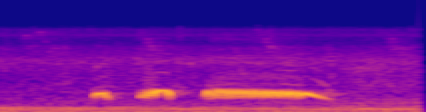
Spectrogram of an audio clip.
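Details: Single phrase from a vocal spotted dove, part of a lure mix with local zebra dove sounds meant to set zebra doves calling: two short notes, then a long mellow coo that slides down at the end.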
